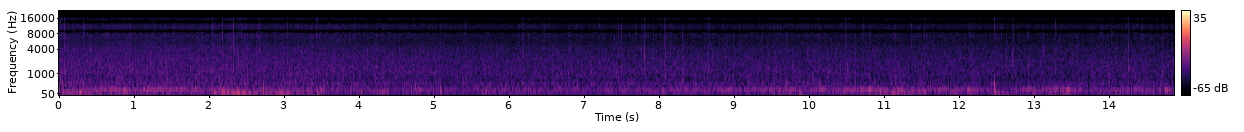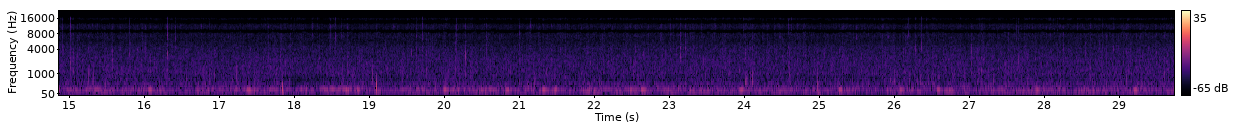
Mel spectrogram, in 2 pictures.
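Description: Light summer rain falling steadily, a soft hiss dotted with scattered sharper drop ticks. A faint low hum runs underneath, and a brief low rumble comes about two seconds in.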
